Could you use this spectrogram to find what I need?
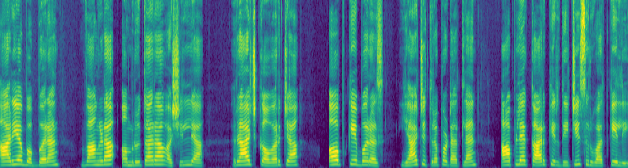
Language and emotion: Goan Konkani, neutral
